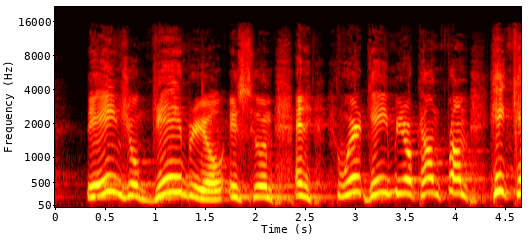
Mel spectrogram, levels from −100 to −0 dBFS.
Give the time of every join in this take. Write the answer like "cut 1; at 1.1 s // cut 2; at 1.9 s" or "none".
cut 1; at 1.9 s // cut 2; at 3.0 s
